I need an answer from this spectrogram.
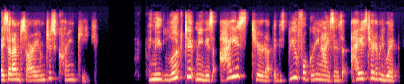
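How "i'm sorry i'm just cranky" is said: ordinary talk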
